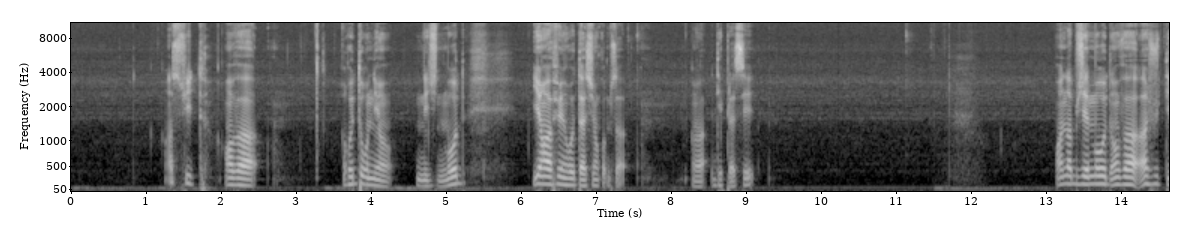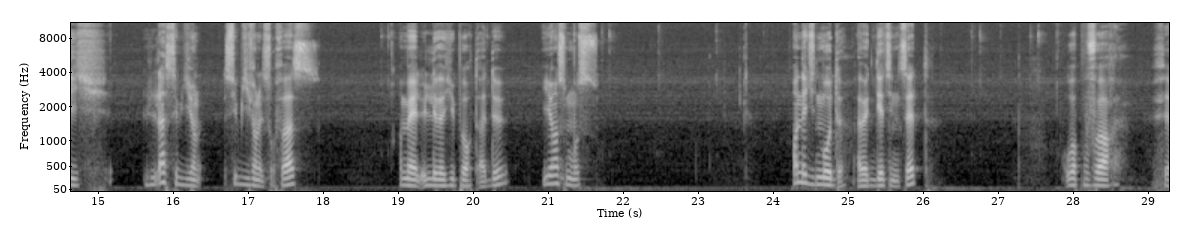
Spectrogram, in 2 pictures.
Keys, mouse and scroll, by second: 0.5-1.0 scroll up 1, 1.0 Tab, 2.7-3.3 scroll down 2, 3.3 Tab, 3.7 a, 4.2 a, 6.1 r, 8.2 click, 11.4 Tab, 12.0-14.5 ctrl+scroll up 1, 14.5 click, 18.7 click, 21.2 w, 22.4 middle click, 23.3 scroll up 3, 24.1 Tab, 24.6 middle click, 24.9-25.3 scroll up 1, 25.3 right click, 26.0 ctrl+Tab, 27.3 right click, 28.5 i.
